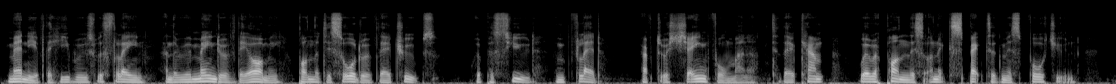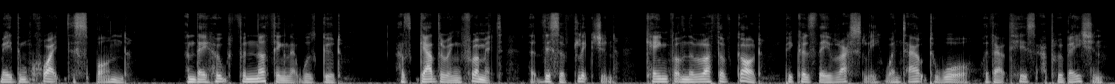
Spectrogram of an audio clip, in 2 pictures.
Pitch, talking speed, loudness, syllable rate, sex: 110 Hz, 185 wpm, -22 LUFS, 5.7 syllables/s, male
